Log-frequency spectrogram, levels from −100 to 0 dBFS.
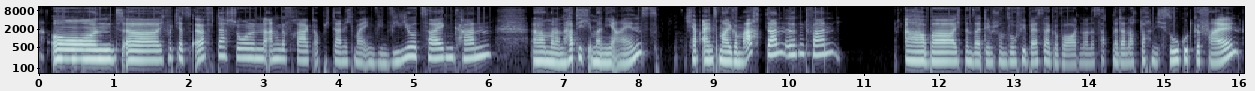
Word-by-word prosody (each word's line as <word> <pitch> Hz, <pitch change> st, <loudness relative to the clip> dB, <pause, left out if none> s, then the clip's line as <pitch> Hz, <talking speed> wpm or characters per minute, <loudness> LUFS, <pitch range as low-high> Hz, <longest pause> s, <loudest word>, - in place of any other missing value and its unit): und, 205 Hz, -1 st, +6 dB
äh, 190 Hz, 0 st, +5 dB
ich 195 Hz, +3 st, -9 dB
wurde 225 Hz, 0 st, -9 dB
jetzt 215 Hz, -1 st, -5 dB
öfter 255 Hz, +3 st, -1 dB
schon 225 Hz, -3 st, -2 dB
angefragt, 195 Hz, -3 st, -3 dB
ob 175 Hz, -, -16 dB
ich -, -, -24 dB
da 175 Hz, -2 st, -4 dB
nicht 175 Hz, +2 st, -11 dB
mal 165 Hz, -2 st, -7 dB
irgendwie 155 Hz, -1 st, -11 dB
'n 150 Hz, +1 st, -13 dB
Video 230 Hz, +10 st, -1 dB
zeigen 230 Hz, -1 st, -1 dB
kann. 245 Hz, +5 st, -2 dB, 0.5 s
Ähm, 180 Hz, 0 st, +2 dB
und 170 Hz, -, +1 dB
dann 160 Hz, +2 st, 0 dB
hatte 220 Hz, +2 st, +1 dB
ich 225 Hz, -, -8 dB
immer 165 Hz, -1 st, 0 dB
nie 155 Hz, +1 st, -2 dB
eins 240 Hz, -, -4 dB, 0.3 s
Ich -, -, -12 dB
habe 190 Hz, -, 0 dB
1 195 Hz, +2 st, +3 dB
mal 180 Hz, -2 st, +4 dB
gemacht 170 Hz, -1 st, +3 dB
dann 300 Hz, +3 st, +4 dB
irgendwann, 295 Hz, 0 st, -3 dB, 0.8 s
aber 175 Hz, -2 st, +3 dB
ich 170 Hz, -, -10 dB
bin 180 Hz, -2 st, -5 dB
seitdem 165 Hz, 0 st, -5 dB
schon 165 Hz, -1 st, -10 dB
so 170 Hz, 0 st, -6 dB
viel 190 Hz, +3 st, -7 dB
besser 165 Hz, +2 st, -5 dB
geworden 150 Hz, 0 st, -8 dB
und 150 Hz, -, -12 dB
es 160 Hz, -, -19 dB
hat 175 Hz, -, -16 dB
mir 165 Hz, -, -5 dB
dann 155 Hz, 0 st, -5 dB
auch 160 Hz, -, -8 dB
doch 185 Hz, +4 st, -10 dB
nicht 160 Hz, -2 st, -12 dB
so 185 Hz, +1 st, +1 dB
gut 195 Hz, 0 st, -4 dB
gefallen, 180 Hz, -, +2 dB
190 Hz, 200 wpm, -23 LUFS, 170-220 Hz, 0.8 s, und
